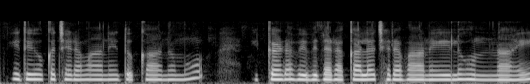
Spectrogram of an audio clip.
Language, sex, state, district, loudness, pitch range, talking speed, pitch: Telugu, female, Telangana, Komaram Bheem, -15 LUFS, 220-230 Hz, 100 wpm, 225 Hz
